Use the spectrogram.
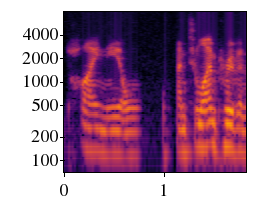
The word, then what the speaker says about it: pineal: Um, I I have to say that it's it's supposed to be pronounced pineal gland. And I apologize to all of those people who um took both sides of that argument. Uh the pin eel or pineal uh gland. It's in some cases mecha could be pronounced uh some say some dictionaries say both ways.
